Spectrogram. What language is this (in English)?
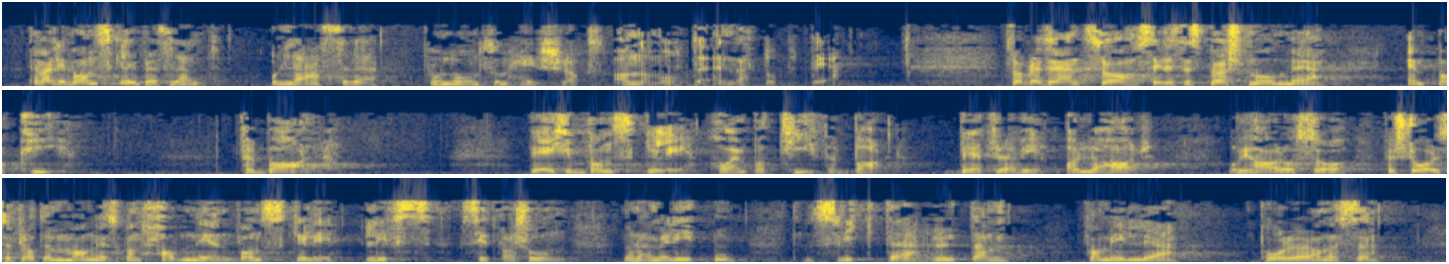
Norwegian Bokmål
